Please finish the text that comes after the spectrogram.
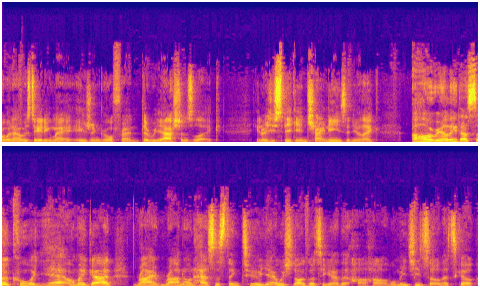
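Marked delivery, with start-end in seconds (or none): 5.1-11.9 high, excited, bubbly chatter. Retold or imitated. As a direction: gush like an eager date, way up high. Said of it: "more animated".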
